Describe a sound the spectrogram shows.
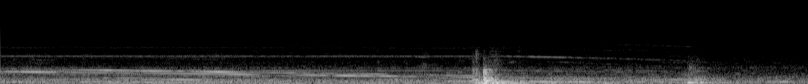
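An electric train's motor whines and falls in pitch as the train slows.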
